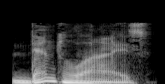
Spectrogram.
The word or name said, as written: dentalization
